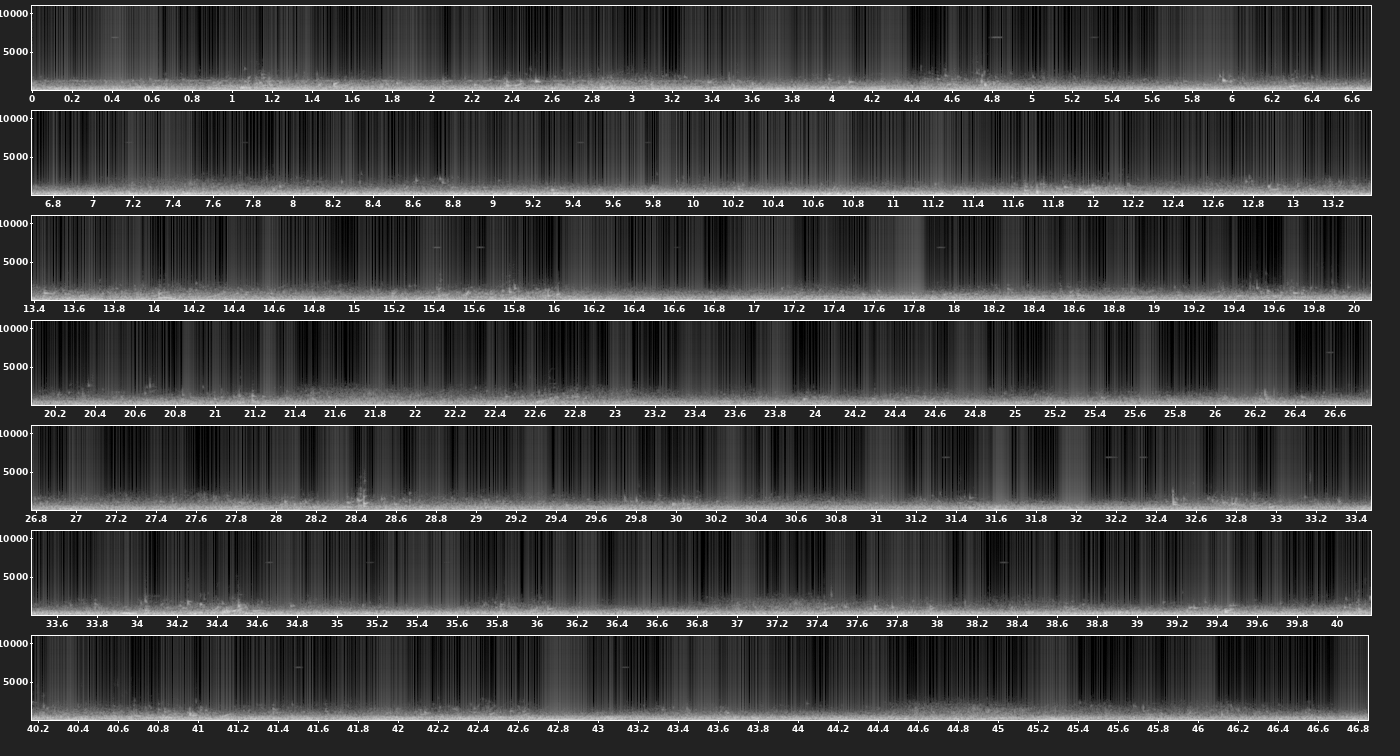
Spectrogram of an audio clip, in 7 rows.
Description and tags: Underwater ambience, meant to sound like the deep ocean.
This is not an actual underwater sound. The low ambience in the background is soft drink can noises slowed down to 0.025 speed. Water and wave sounds have also been mixed in, with a low pass filter to muffle them. With a crossfade, this sound could also be loop-able.
Recorded with a H4n Pro, edited in Audacity.
Soft drink noises recorded 01/09/2019
Water Sounds recorded 11/05/2019
Final sound created 29/01/2020
ocean, ambience, sea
